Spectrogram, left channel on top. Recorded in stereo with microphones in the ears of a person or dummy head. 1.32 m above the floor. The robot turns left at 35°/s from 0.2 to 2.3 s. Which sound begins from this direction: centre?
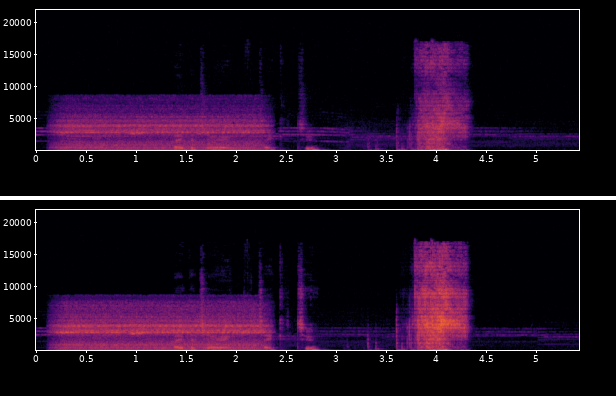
Tearing paper, at 1.4 s.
